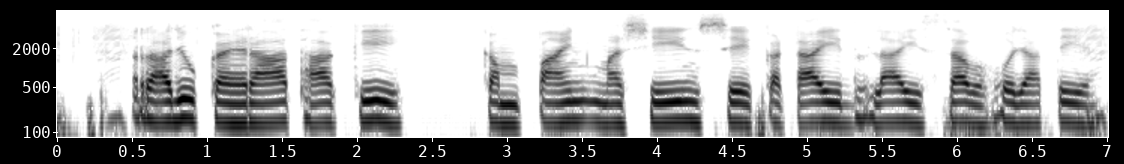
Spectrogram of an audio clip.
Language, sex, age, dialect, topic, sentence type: Hindi, male, 18-24, Awadhi Bundeli, agriculture, statement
